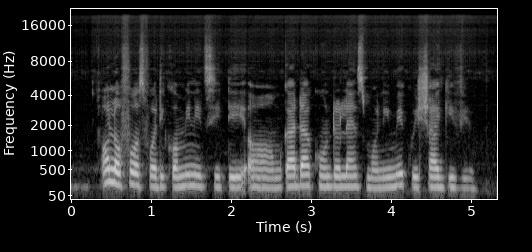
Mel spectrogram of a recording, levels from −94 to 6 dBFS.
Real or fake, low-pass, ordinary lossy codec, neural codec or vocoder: fake; 19.8 kHz; none; vocoder, 44.1 kHz, 128 mel bands every 512 samples, BigVGAN v2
